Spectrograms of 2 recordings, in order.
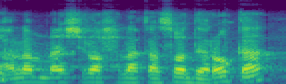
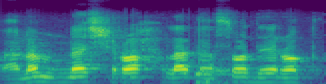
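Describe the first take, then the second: First: The last word ends with a short 'a' vowel. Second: The last word ends on a bare 'k' consonant. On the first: "Awalnya alam nasroh laka soderoka, ya berharokat fathah" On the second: "Lalu ketika wakaf, dia menjadi sakinah"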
